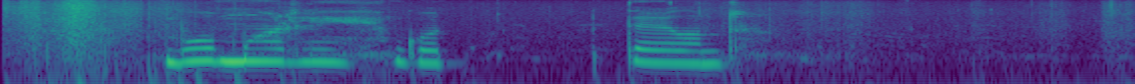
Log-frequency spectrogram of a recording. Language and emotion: Russian, neutral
